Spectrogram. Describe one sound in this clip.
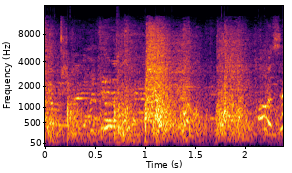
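A body slams down hard onto a wrestling ring mat.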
